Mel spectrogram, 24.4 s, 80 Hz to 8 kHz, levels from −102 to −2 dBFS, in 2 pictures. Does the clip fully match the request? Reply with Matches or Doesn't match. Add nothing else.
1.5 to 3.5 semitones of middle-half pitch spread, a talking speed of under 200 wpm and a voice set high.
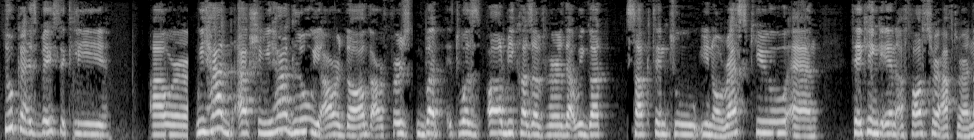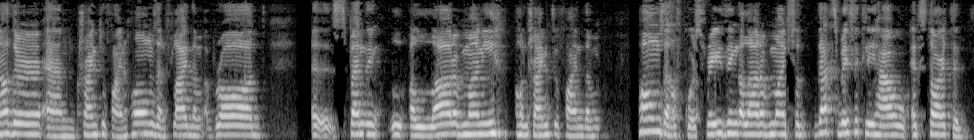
Matches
